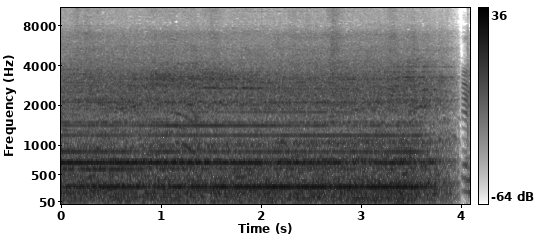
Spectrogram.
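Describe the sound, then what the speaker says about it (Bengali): Loud, steady train noise at Naihati Junction station, with a sustained horn-like tonal drone and rumbling rail sound running continuously before cutting off abruptly near the end. "এখন আমরা আছি নৈহাটি জংশনে"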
